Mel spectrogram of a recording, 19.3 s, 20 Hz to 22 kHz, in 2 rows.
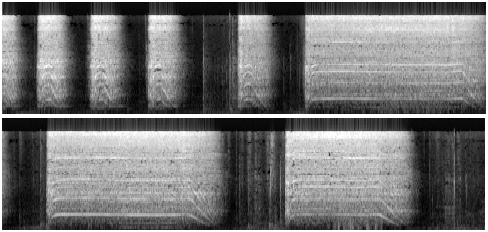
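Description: Milwaukee M18 Fuel brushless cordless chainsaw triggered in five quick half-second bursts, each winding down with a falling whine. Then it runs three times for about three to four seconds each at a steady pitch, winding down each time the trigger is released.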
